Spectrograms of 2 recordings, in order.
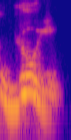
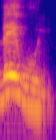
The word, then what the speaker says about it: Dewey: Se llama John Dewey o Dewey, como ustedes quieran pronunciar.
